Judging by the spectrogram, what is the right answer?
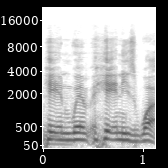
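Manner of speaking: plain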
